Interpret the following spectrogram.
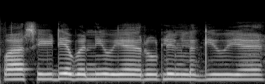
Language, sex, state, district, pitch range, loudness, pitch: Hindi, female, Rajasthan, Bikaner, 230-240 Hz, -15 LUFS, 235 Hz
